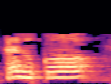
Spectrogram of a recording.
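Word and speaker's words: ألقى: وخد بالك مرسومه ياء لكن بتنطق بالالف، القى معاذيره،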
